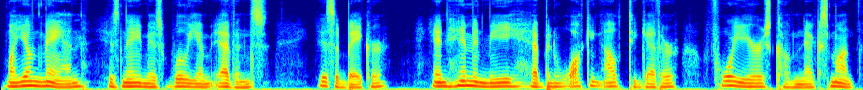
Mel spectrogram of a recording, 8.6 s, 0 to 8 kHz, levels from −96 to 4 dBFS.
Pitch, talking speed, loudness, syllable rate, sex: 120 Hz, 175 wpm, -17 LUFS, 4.2 syllables/s, male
